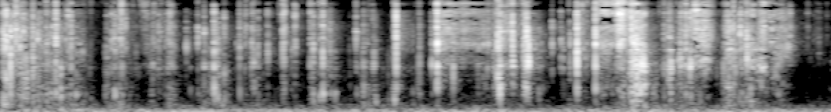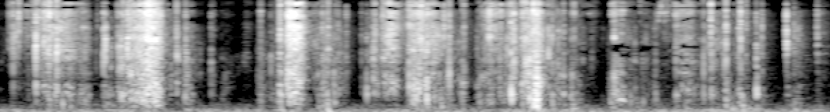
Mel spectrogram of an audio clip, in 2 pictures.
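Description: A Disney Lorcana foil booster pack being torn open by hand, its wrapper crinkling and ripping in an irregular run of crackles, with louder rips in the second half.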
